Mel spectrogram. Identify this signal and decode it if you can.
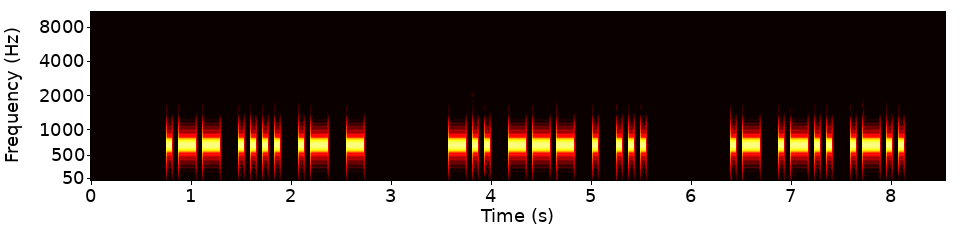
Morse code, heard as a keyed tone, about 20 wpm, 700 Hz. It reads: WHAT DOES ALL
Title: 2x Word-Spacing - Sentences from Top 200 Words - 20wpm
